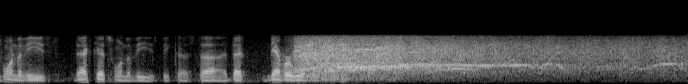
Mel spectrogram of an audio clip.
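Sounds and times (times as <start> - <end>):
speech: 0.0 - 3.6
large crowd applauding loudly: 2.9 - 6.8.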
